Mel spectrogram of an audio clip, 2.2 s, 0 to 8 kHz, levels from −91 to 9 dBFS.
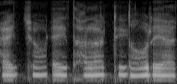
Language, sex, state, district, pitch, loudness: Bengali, female, West Bengal, Paschim Medinipur, 210 Hz, -33 LUFS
